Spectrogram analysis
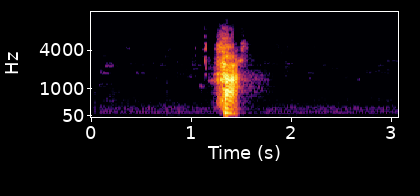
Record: {
  "exhalation_length": "3.1 s",
  "exhalation_amplitude": 32767,
  "exhalation_signal_mean_std_ratio": 0.18,
  "survey_phase": "beta (2021-08-13 to 2022-03-07)",
  "age": "45-64",
  "gender": "Male",
  "wearing_mask": "No",
  "symptom_sore_throat": true,
  "smoker_status": "Ex-smoker",
  "respiratory_condition_asthma": true,
  "respiratory_condition_other": false,
  "recruitment_source": "REACT",
  "submission_delay": "3 days",
  "covid_test_result": "Negative",
  "covid_test_method": "RT-qPCR",
  "influenza_a_test_result": "Negative",
  "influenza_b_test_result": "Negative"
}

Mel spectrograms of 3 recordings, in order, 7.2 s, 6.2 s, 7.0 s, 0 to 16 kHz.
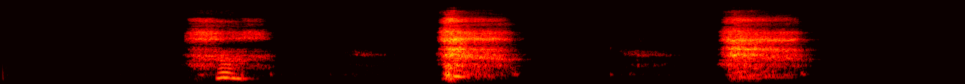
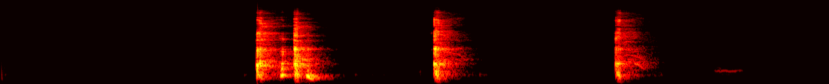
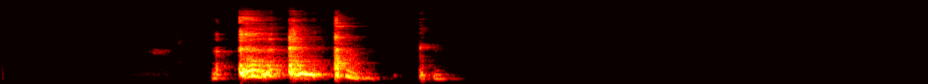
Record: {
  "exhalation_length": "7.2 s",
  "exhalation_amplitude": 10487,
  "exhalation_signal_mean_std_ratio": 0.36,
  "three_cough_length": "6.2 s",
  "three_cough_amplitude": 31164,
  "three_cough_signal_mean_std_ratio": 0.21,
  "cough_length": "7.0 s",
  "cough_amplitude": 30363,
  "cough_signal_mean_std_ratio": 0.26,
  "survey_phase": "alpha (2021-03-01 to 2021-08-12)",
  "age": "45-64",
  "gender": "Female",
  "wearing_mask": "No",
  "symptom_none": true,
  "smoker_status": "Never smoked",
  "respiratory_condition_asthma": false,
  "respiratory_condition_other": false,
  "recruitment_source": "REACT",
  "submission_delay": "1 day",
  "covid_test_result": "Negative",
  "covid_test_method": "RT-qPCR"
}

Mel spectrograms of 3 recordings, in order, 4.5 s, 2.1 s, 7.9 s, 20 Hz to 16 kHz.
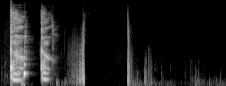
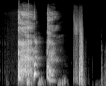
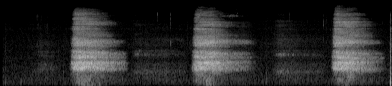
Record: {
  "three_cough_length": "4.5 s",
  "three_cough_amplitude": 32768,
  "three_cough_signal_mean_std_ratio": 0.25,
  "cough_length": "2.1 s",
  "cough_amplitude": 32767,
  "cough_signal_mean_std_ratio": 0.42,
  "exhalation_length": "7.9 s",
  "exhalation_amplitude": 6990,
  "exhalation_signal_mean_std_ratio": 0.46,
  "survey_phase": "beta (2021-08-13 to 2022-03-07)",
  "age": "45-64",
  "gender": "Female",
  "wearing_mask": "No",
  "symptom_cough_any": true,
  "symptom_runny_or_blocked_nose": true,
  "symptom_shortness_of_breath": true,
  "symptom_fatigue": true,
  "symptom_headache": true,
  "symptom_change_to_sense_of_smell_or_taste": true,
  "symptom_onset": "4 days",
  "smoker_status": "Never smoked",
  "respiratory_condition_asthma": false,
  "respiratory_condition_other": false,
  "recruitment_source": "Test and Trace",
  "submission_delay": "2 days",
  "covid_test_result": "Positive",
  "covid_test_method": "RT-qPCR",
  "covid_ct_value": 23.2,
  "covid_ct_gene": "N gene"
}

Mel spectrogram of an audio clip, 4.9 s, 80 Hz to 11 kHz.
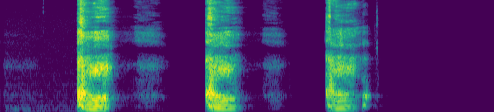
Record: {
  "three_cough_length": "4.9 s",
  "three_cough_amplitude": 32767,
  "three_cough_signal_mean_std_ratio": 0.3,
  "survey_phase": "beta (2021-08-13 to 2022-03-07)",
  "age": "18-44",
  "gender": "Female",
  "wearing_mask": "No",
  "symptom_cough_any": true,
  "symptom_runny_or_blocked_nose": true,
  "symptom_shortness_of_breath": true,
  "symptom_sore_throat": true,
  "symptom_fatigue": true,
  "symptom_headache": true,
  "symptom_change_to_sense_of_smell_or_taste": true,
  "symptom_loss_of_taste": true,
  "smoker_status": "Never smoked",
  "respiratory_condition_asthma": true,
  "respiratory_condition_other": false,
  "recruitment_source": "Test and Trace",
  "submission_delay": "2 days",
  "covid_test_result": "Positive",
  "covid_test_method": "RT-qPCR",
  "covid_ct_value": 15.2,
  "covid_ct_gene": "ORF1ab gene",
  "covid_ct_mean": 15.5,
  "covid_viral_load": "8200000 copies/ml",
  "covid_viral_load_category": "High viral load (>1M copies/ml)"
}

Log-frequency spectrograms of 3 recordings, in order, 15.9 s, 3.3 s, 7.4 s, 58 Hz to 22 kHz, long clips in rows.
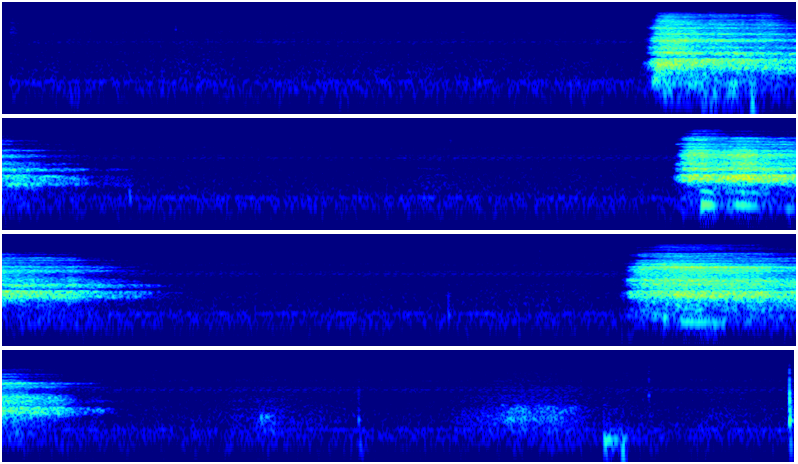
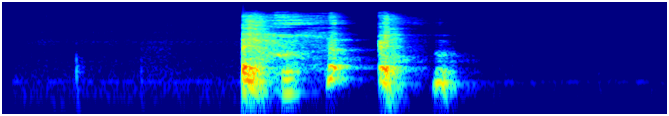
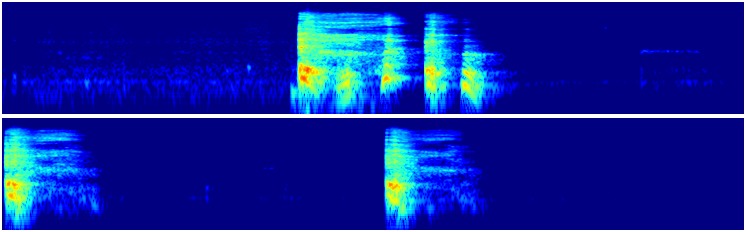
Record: {
  "exhalation_length": "15.9 s",
  "exhalation_amplitude": 6078,
  "exhalation_signal_mean_std_ratio": 0.34,
  "cough_length": "3.3 s",
  "cough_amplitude": 30420,
  "cough_signal_mean_std_ratio": 0.25,
  "three_cough_length": "7.4 s",
  "three_cough_amplitude": 32177,
  "three_cough_signal_mean_std_ratio": 0.21,
  "survey_phase": "beta (2021-08-13 to 2022-03-07)",
  "age": "65+",
  "gender": "Female",
  "wearing_mask": "Yes",
  "symptom_sore_throat": true,
  "symptom_onset": "12 days",
  "smoker_status": "Never smoked",
  "respiratory_condition_asthma": false,
  "respiratory_condition_other": false,
  "recruitment_source": "REACT",
  "submission_delay": "1 day",
  "covid_test_result": "Negative",
  "covid_test_method": "RT-qPCR",
  "influenza_a_test_result": "Negative",
  "influenza_b_test_result": "Negative"
}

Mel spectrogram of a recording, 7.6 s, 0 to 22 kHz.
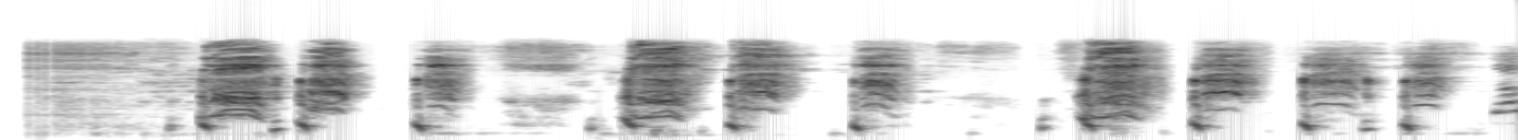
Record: {
  "three_cough_length": "7.6 s",
  "three_cough_amplitude": 26024,
  "three_cough_signal_mean_std_ratio": 0.55,
  "survey_phase": "alpha (2021-03-01 to 2021-08-12)",
  "age": "45-64",
  "gender": "Male",
  "wearing_mask": "No",
  "symptom_cough_any": true,
  "symptom_shortness_of_breath": true,
  "symptom_fatigue": true,
  "symptom_onset": "12 days",
  "smoker_status": "Never smoked",
  "respiratory_condition_asthma": false,
  "respiratory_condition_other": false,
  "recruitment_source": "REACT",
  "submission_delay": "1 day",
  "covid_test_result": "Negative",
  "covid_test_method": "RT-qPCR"
}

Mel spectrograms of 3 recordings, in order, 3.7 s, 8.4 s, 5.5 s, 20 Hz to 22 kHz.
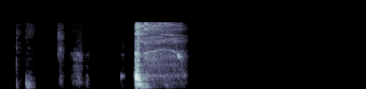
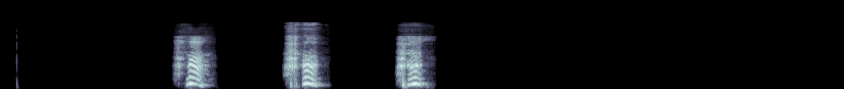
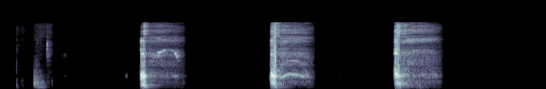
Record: {
  "cough_length": "3.7 s",
  "cough_amplitude": 30872,
  "cough_signal_mean_std_ratio": 0.14,
  "exhalation_length": "8.4 s",
  "exhalation_amplitude": 28087,
  "exhalation_signal_mean_std_ratio": 0.22,
  "three_cough_length": "5.5 s",
  "three_cough_amplitude": 29286,
  "three_cough_signal_mean_std_ratio": 0.19,
  "survey_phase": "alpha (2021-03-01 to 2021-08-12)",
  "age": "45-64",
  "gender": "Female",
  "wearing_mask": "No",
  "symptom_none": true,
  "smoker_status": "Ex-smoker",
  "respiratory_condition_asthma": false,
  "respiratory_condition_other": false,
  "recruitment_source": "REACT",
  "submission_delay": "2 days",
  "covid_test_result": "Negative",
  "covid_test_method": "RT-qPCR"
}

